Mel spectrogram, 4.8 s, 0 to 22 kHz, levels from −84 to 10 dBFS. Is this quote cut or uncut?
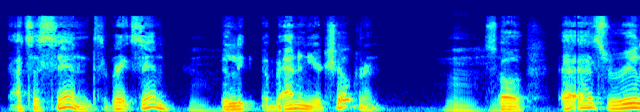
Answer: cut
